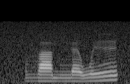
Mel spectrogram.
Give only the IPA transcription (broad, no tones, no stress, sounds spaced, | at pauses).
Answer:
v a n ŋ ɛ w ɪ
